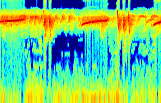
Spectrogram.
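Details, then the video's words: Crystal bar-winged prinia in full song: loud, high, shrill whistled strands that rise slightly, broken by sharp clicking bursts and quick buzzy notes, with no other sounds. "Ciblek kristal gancor"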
